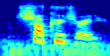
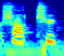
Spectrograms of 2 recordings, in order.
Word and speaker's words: charcuterie: It's charcuterie board. Not chartute.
